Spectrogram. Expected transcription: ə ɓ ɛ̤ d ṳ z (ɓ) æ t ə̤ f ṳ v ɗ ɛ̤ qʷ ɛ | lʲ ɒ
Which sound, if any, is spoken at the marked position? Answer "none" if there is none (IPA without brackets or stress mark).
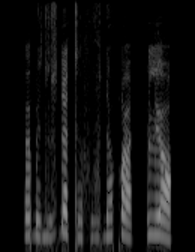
ɗ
